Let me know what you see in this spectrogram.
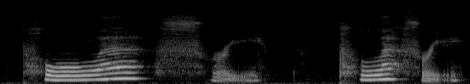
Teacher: Accenting that first syllable, we have plethry.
